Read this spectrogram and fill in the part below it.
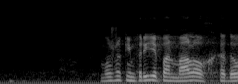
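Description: A man speaks loudly through a microphone in an echoing hall.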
